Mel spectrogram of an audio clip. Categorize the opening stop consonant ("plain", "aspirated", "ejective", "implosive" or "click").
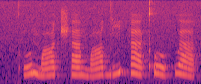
ejective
